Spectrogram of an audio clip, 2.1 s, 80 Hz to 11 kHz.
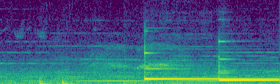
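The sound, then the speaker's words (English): A two-tone doorbell chime at a single-story house on West 7th Street in Roswell, New Mexico, rings out clearly, a bright ding at about one second followed by a slightly lower dong, each tone sustaining and ringing on against a quiet indoor background. “The doorbell chimes right on time.”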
